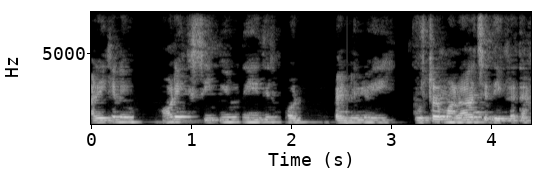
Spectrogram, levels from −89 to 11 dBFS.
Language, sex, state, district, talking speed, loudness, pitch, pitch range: Bengali, female, West Bengal, Kolkata, 120 wpm, -17 LUFS, 160 Hz, 150-170 Hz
